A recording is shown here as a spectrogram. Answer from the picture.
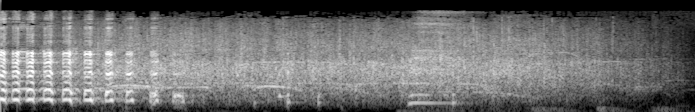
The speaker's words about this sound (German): Können wir bitte Applaus einspielen hier für diese?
